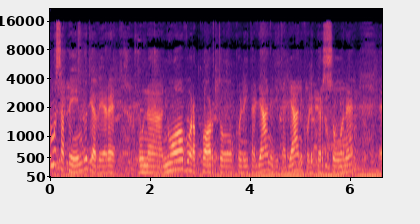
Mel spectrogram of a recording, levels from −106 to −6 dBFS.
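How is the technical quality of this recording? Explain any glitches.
The technical quality of this recording holds up, with no glitches to explain.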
